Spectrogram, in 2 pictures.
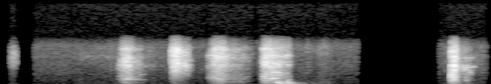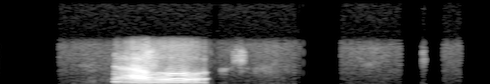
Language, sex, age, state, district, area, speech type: Dogri, male, 18-30, Jammu and Kashmir, Udhampur, rural, conversation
